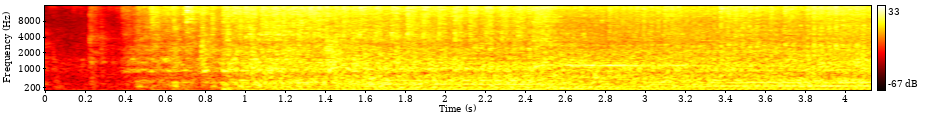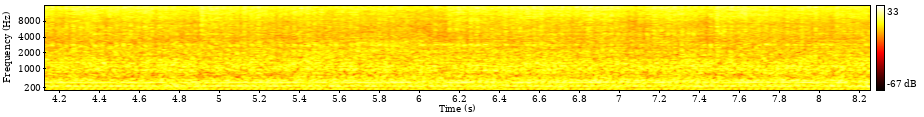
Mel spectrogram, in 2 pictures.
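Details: Powersmart 212cc 24-inch snowblower, after repair, fresh gas and oil checked, catches within a second and settles into a steady, even run with no misses or surging; normal running.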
